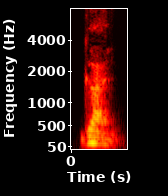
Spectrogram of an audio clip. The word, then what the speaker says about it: gun: Gun, recebe um som um pouco mais curto aqui, ok? E a pronúncia da letra N, gun.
